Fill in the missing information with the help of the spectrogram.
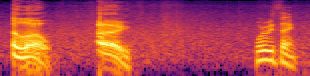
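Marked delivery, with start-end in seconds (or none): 0.1-1.3 newly tried voice, raised and pitched up. Testing a second voice for the character Trapper: a little deeper voice. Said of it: "Or is it a little deeper?".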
